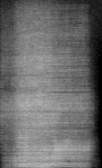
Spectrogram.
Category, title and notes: Sound effects > Human sounds and actions
FARTDsgn-Blue Snowball Microphone, CU Short Nicholas Judy TDC
A short fart.
Blue-brand, Blue-Snowball, cartoon, fart, short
